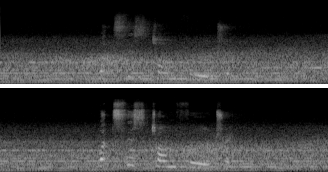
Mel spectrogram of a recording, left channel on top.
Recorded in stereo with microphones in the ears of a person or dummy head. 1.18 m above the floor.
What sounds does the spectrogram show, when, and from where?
1.0 s a woman speaking: 60° right (ahead or behind), 0.6 m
